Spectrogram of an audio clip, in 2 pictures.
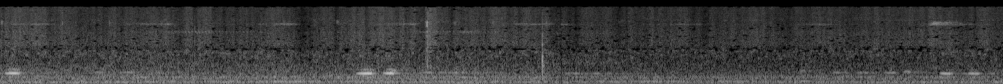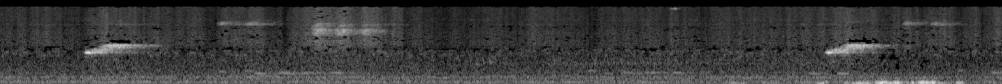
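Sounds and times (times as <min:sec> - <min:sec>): rising whistled bird calls: 0:03.5 - 0:04.9, 0:10.8 - 0:14.0, 0:18.0 - 0:19.6.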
